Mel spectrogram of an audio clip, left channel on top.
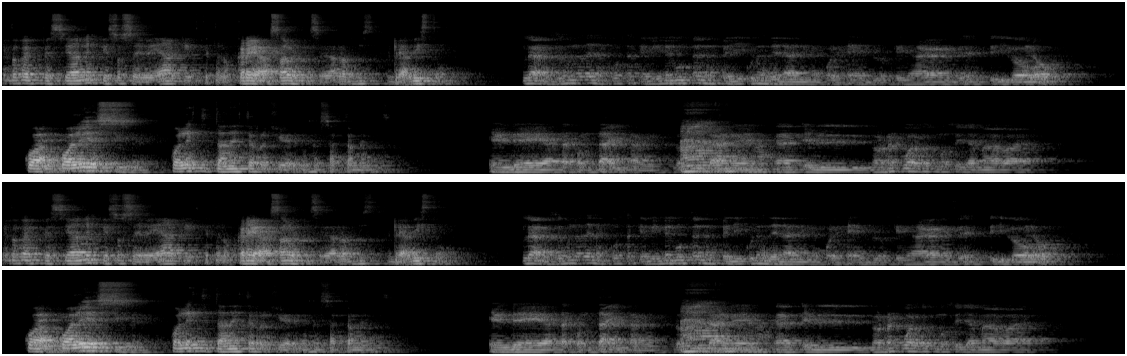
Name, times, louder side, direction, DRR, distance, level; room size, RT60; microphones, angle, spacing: voice 1, 0.0-4.5 10.2-10.5 11.5-12.5 12.9-15.0 18.0-18.9, equal, 10° left, 1 dB, 0.5 m, -29 dB
voice 2, 5.2-10.5 11.5-12.1 12.3-12.6 16.1-21.5, equal, 35° right, -3 dB, 1.0 m, -35 dB
6.2 x 2.1 x 4.0 m, 1.1 s
head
